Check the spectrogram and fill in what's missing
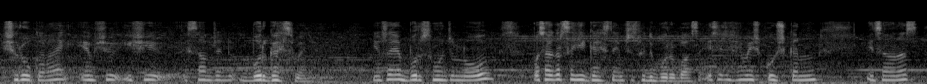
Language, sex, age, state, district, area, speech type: Kashmiri, male, 18-30, Jammu and Kashmir, Srinagar, rural, spontaneous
